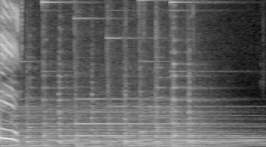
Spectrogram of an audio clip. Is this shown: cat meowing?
yes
